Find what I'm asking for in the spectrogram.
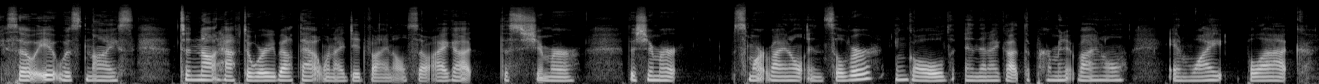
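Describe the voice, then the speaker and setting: A woman's voice: on the low side, no echo, studio quality. A woman with a scratchy voice talking casually through a craft tutorial, rambling and chatty with lots of fillers. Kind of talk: casual voice-over while crafting.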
